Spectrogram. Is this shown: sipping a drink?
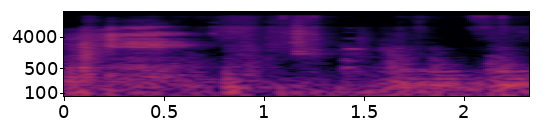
no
